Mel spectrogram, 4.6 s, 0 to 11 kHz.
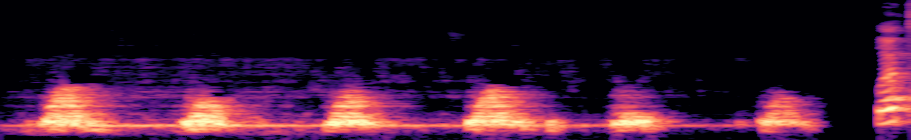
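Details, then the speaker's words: Teaching example on peripheral arterial disease: single dull whoosh with each pulse at about 83 per minute, one phase only, described as always abnormal; monophasic arterial Doppler signal. "monophasic flow is only one phase and is always abnormal it sounds"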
